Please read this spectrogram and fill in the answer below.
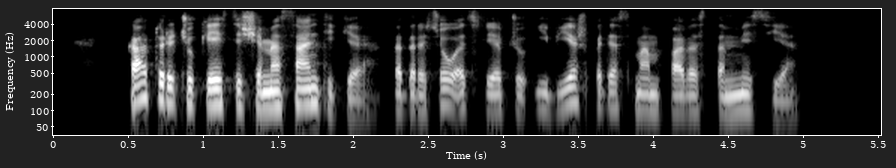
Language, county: Lithuanian, Vilnius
